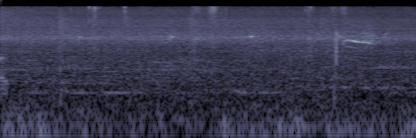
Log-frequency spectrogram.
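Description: Outdoor background with a steady low rumble and a brief faint high chirp about three and a half seconds in.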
